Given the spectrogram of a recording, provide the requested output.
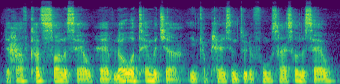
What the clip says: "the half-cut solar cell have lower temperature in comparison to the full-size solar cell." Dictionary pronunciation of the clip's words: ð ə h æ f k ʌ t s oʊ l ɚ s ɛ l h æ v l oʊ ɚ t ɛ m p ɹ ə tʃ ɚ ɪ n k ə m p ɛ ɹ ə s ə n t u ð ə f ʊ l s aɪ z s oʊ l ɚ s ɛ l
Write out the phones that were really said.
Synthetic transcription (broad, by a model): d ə h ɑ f k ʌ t s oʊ l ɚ s ɛ l h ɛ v l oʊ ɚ t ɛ m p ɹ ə tʃ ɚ ɪ n k ə m p ɛ ɹ ə s ə n t u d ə f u n s aɪ s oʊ l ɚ s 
